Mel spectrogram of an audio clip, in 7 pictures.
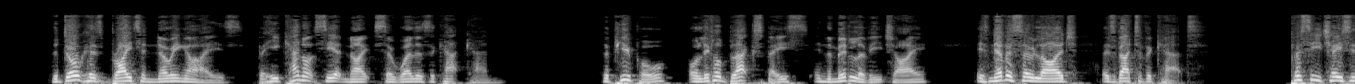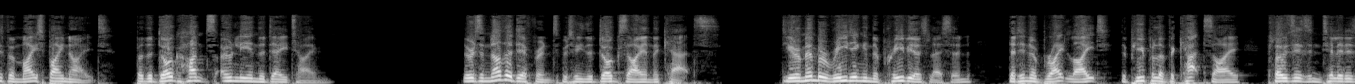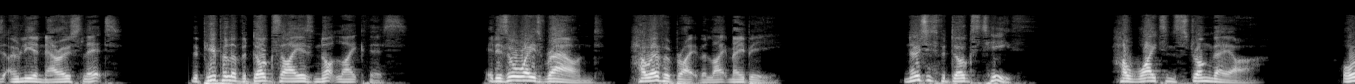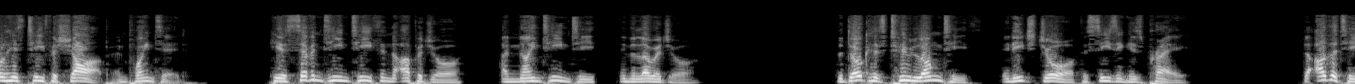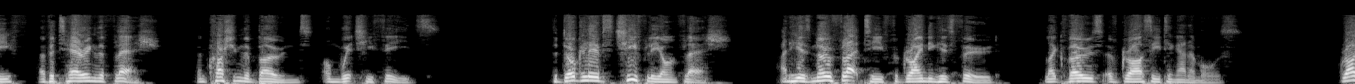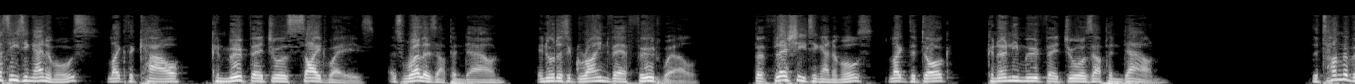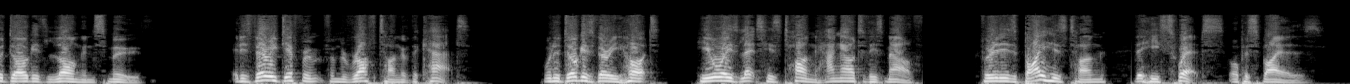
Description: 在线英语听力室英国学生科学读本 第47期: 人类的朋友(2)的听力文件下载,《英国学生科学读本》讲述大自然中的动物、植物等广博的科学知识，犹如一部万物简史。在线英语听力室提供配套英文朗读与双语字幕，帮助读者全面提升英语阅读水平。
